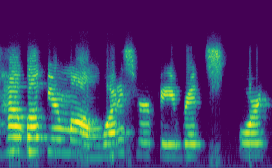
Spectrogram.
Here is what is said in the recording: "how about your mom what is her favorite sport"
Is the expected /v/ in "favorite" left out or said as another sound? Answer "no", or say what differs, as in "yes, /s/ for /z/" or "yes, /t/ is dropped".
no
